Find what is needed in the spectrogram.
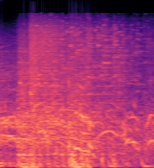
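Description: A loud crash of breaking glass just after the start, with voices and music underneath.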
